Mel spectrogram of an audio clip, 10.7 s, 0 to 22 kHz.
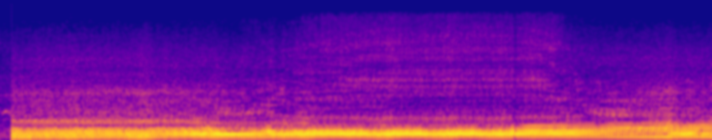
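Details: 1.5JZ engine, first start after priming, ECU master displacement changed: strong steady note held high and even with a slight swell midway, no knocking or clatter; smooth, healthy run.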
